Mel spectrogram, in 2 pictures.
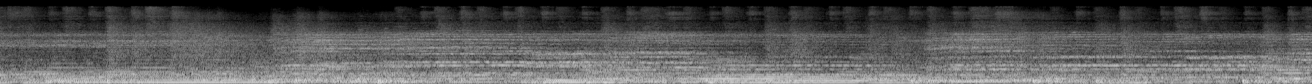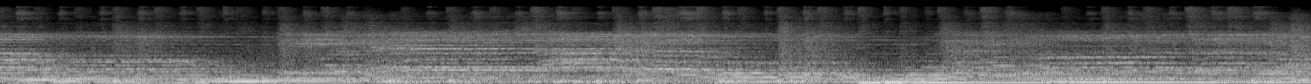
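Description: A female vocal group singing a sacred song together through microphones, over long-held low bass notes from an accompaniment.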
